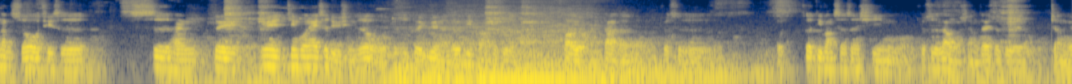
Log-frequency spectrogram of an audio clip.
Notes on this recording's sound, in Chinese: 錄音當天，我們在河內市中心還劍湖附近的一家小吃攤，錄到老闆娘來趕人為止，之後轉移陣地到另一家咖啡店，遇到了河內十多年來最大的一次暴雨，市區大淹水，在咖啡店雖然也有繼續錄音，可是收音效果極差，比之前的更爛，就不方便播出了。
